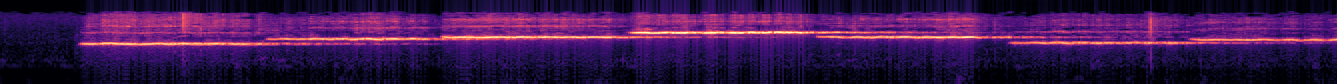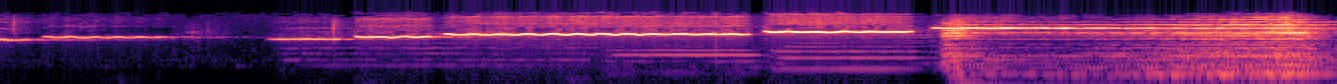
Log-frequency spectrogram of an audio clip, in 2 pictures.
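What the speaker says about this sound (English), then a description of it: "the signal to listen for is this whistle" A clear, loud whistled signal tune of rising and falling notes from an old radio drama, ending as a full orchestral chord swells in underneath.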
